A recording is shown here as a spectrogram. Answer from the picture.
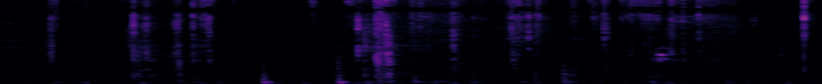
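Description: Faint handling of paper and card stock on a tabletop: soft rustles and a few light taps and clicks, the clearest about two to three seconds in.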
